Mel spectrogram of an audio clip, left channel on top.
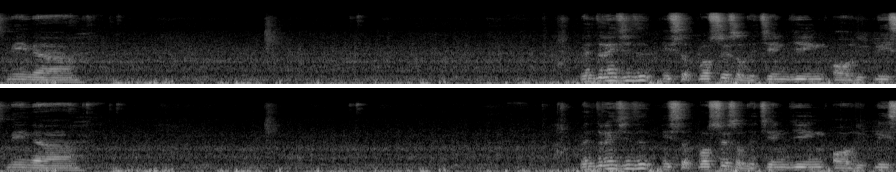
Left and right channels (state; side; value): normal; both; correlation 0.42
